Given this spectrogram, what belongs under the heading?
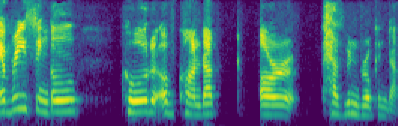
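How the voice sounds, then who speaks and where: A woman with an American accent speaks in a fairly high, bright, sharp voice with lively intonation. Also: dry, close sound with no echo. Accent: Indian accent shifting toward American. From India. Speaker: radio host. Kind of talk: radio talk, spiritual chat. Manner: animated.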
